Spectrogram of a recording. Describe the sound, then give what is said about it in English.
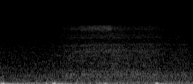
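A person draws a deep breath in during a guided meditation: a soft, steady, airy rushing inhale lasting about two seconds, faint and alone. “And breathe in”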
